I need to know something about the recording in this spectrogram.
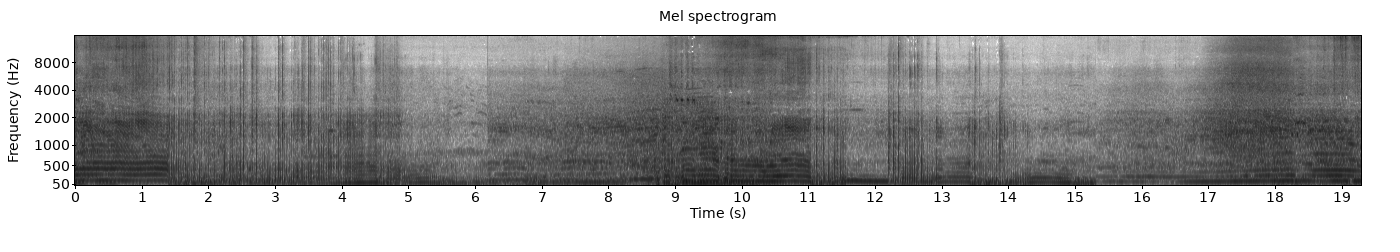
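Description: A rally car engine roars and revs hard as the car speeds past on the road.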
